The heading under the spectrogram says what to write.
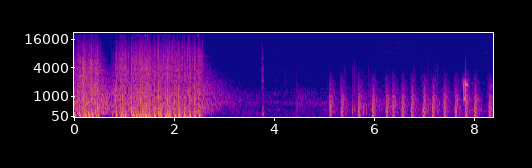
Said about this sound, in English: you guys decided to go in the front of a compound and get murdered by a machine gun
